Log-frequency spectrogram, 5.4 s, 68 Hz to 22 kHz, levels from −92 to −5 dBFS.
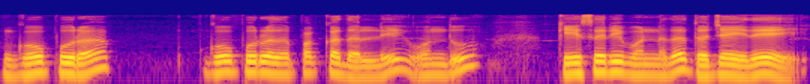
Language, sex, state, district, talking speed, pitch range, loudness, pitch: Kannada, male, Karnataka, Koppal, 90 wpm, 135-160 Hz, -16 LUFS, 145 Hz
